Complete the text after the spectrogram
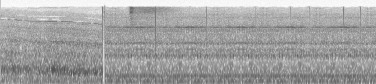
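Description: A bus engine idles with a steady drone.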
